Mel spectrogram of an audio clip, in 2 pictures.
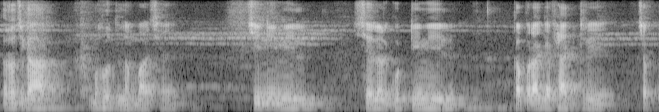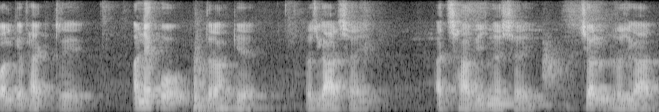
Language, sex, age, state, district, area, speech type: Maithili, male, 18-30, Bihar, Sitamarhi, rural, spontaneous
